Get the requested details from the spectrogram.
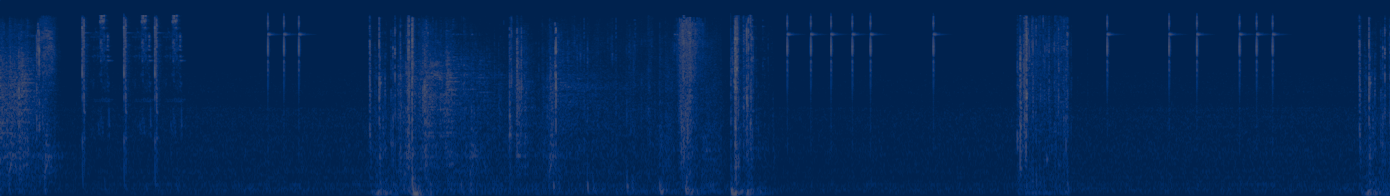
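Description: Short soft beeps tick quickly one after another.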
